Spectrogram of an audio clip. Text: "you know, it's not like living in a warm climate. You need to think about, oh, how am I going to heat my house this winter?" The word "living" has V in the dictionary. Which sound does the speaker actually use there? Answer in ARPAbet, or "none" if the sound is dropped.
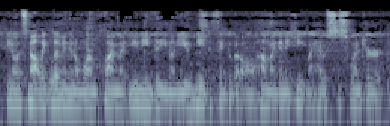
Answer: V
